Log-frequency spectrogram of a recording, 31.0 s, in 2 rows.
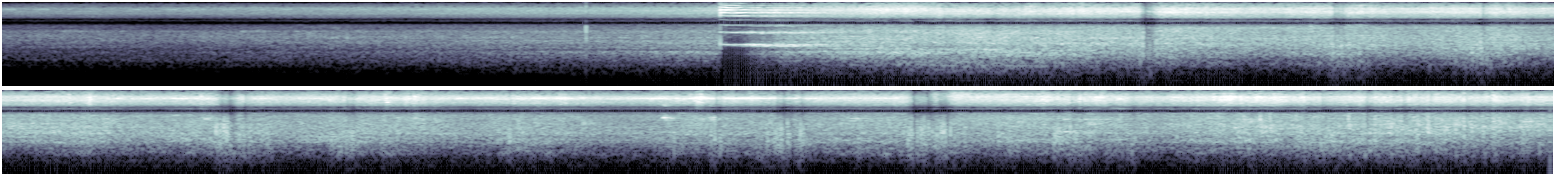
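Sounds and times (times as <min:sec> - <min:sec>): freight train rumbling past: 0:00.9 - 0:31.0
locomotive horn blast: 0:07.2 - 0:08.5.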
